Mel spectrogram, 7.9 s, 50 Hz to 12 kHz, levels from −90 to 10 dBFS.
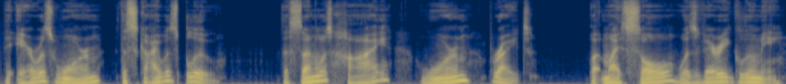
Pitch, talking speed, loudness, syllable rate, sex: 115 Hz, 155 wpm, -18 LUFS, 3.6 syllables/s, male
